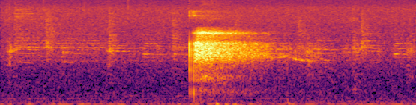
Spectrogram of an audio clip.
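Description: Faint light clicks of a metal fork against a metal spoon while tomato paste is worked off the spoon. About two seconds in comes a sudden short hiss that fades over about a second.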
